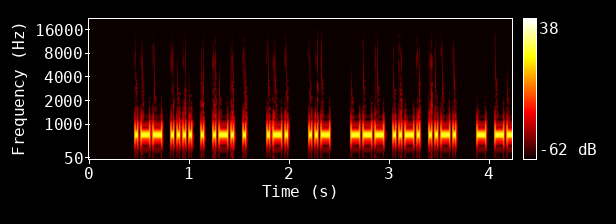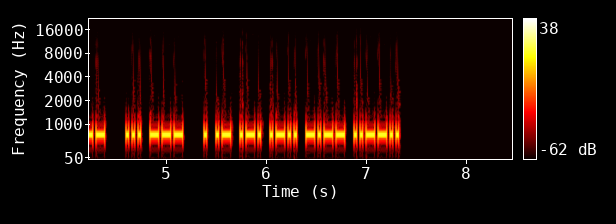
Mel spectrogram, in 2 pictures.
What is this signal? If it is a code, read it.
Morse code, heard as a keyed tone, about 40 wpm, 700 Hz. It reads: WHERE R U OFF TO SO EARLY?
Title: Sentences from Top 400 Words and Abbreviations 40wpm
